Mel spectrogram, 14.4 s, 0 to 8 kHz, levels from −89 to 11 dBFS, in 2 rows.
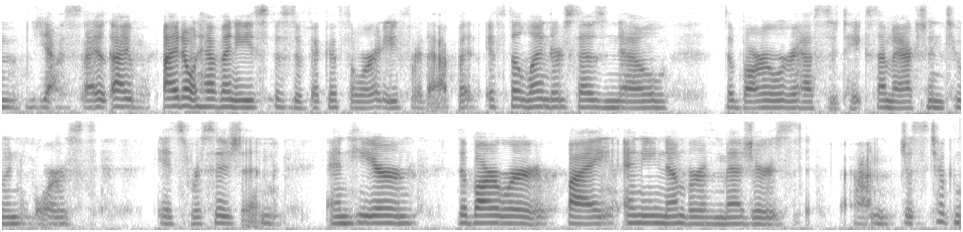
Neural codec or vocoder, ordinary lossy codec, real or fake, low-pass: codec, 16 kHz, 4.8 kbps, FACodec; Opus, 32 kbps; fake; 7.2 kHz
